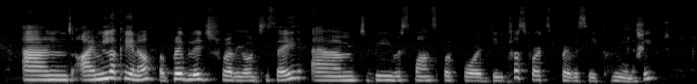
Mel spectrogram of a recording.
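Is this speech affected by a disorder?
No.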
